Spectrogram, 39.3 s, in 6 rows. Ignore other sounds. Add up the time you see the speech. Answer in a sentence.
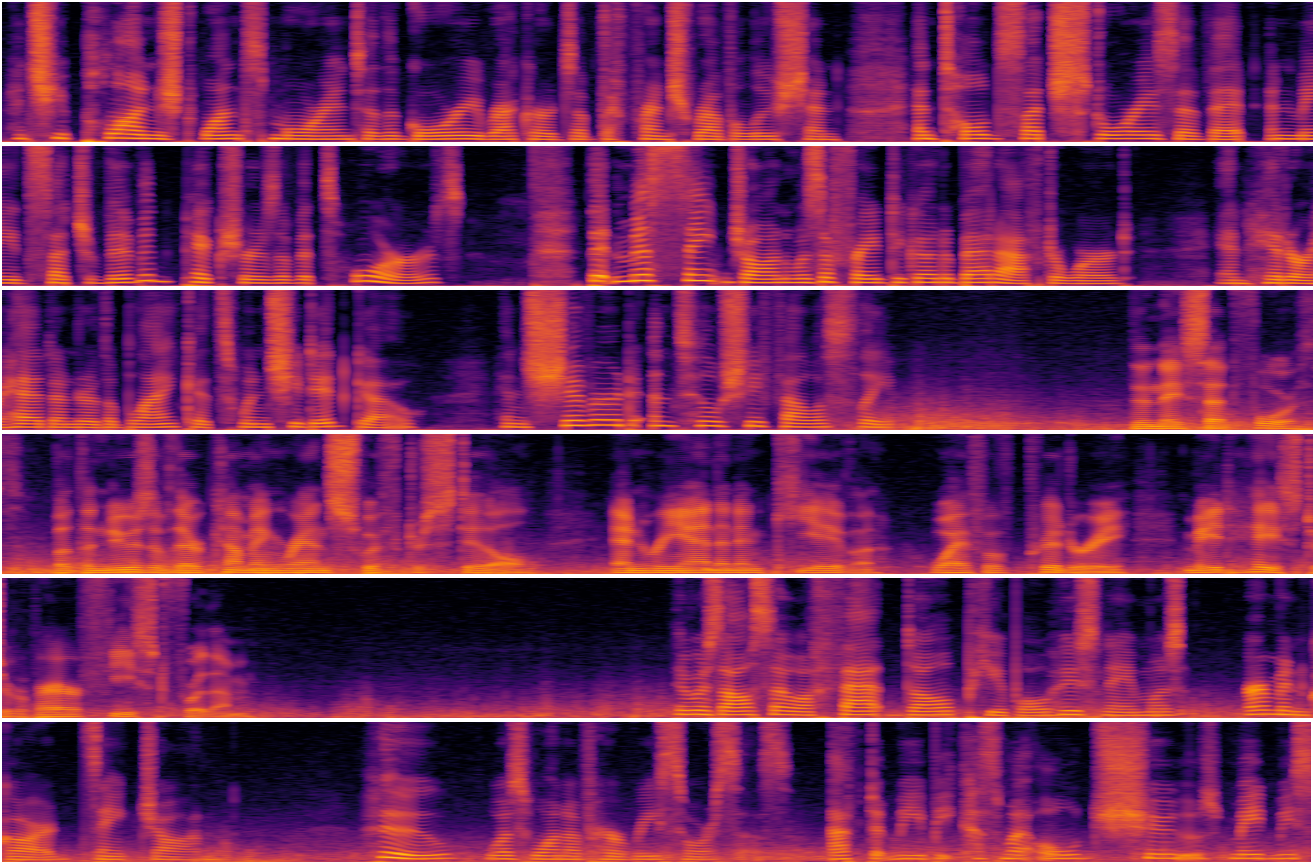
The speech can be heard for 36 seconds in total.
